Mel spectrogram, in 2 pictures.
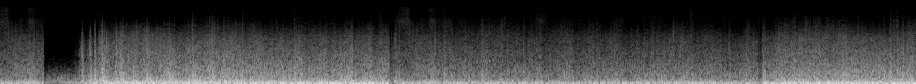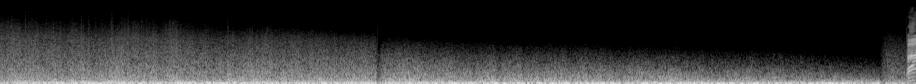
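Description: Massive MOAB bomb dropped from a C-130 detonates in a huge, sustained rumbling roar that stays loud and dense for many seconds before slowly thinning out, with no voices.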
